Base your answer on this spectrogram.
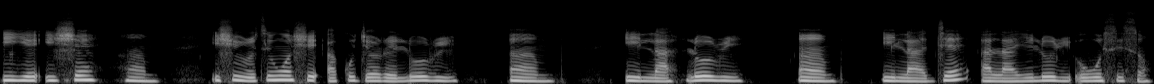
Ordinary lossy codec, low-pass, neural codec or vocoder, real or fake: none; 14.4 kHz; none; real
